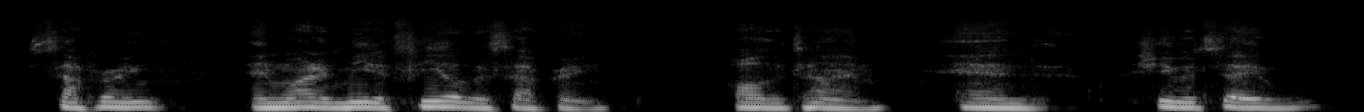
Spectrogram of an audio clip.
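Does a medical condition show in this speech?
Yes: Parkinson's disease; onset around 81st birthday, face frozen like a mask at diagnosis, confirmed by neurologist; chief symptom torpor, sluggishness, lethargy rather than shakes, exhaustion.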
